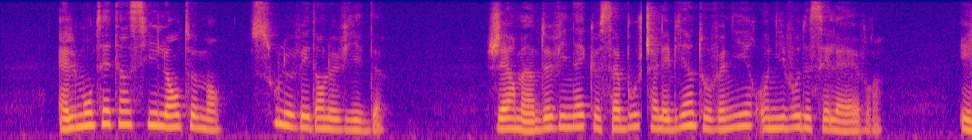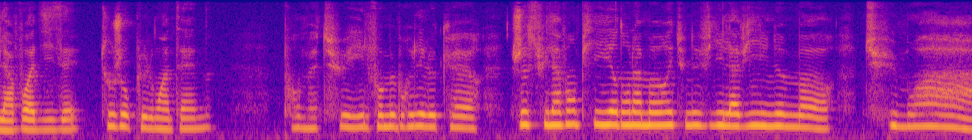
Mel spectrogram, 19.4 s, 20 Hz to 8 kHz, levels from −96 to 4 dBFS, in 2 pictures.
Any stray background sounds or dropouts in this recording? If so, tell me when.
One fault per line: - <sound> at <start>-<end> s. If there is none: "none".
- dropout at 6.4-6.5 s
